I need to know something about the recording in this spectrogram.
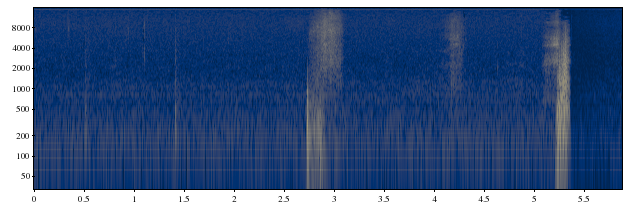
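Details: A cat's little sneezing fit: two sharp sneezes with a softer snort between them, in a quiet room.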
